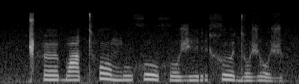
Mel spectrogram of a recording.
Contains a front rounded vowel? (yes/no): yes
